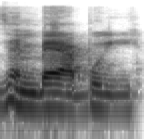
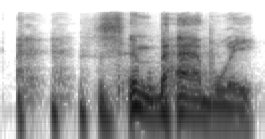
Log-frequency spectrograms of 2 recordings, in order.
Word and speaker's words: Zimbabwe: boy and you don't pronounce things right it's pronounced Zimbabwe Zimbabwe Zimbabwe um yeah there you go 80% of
